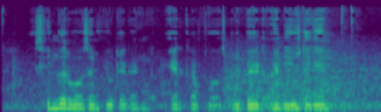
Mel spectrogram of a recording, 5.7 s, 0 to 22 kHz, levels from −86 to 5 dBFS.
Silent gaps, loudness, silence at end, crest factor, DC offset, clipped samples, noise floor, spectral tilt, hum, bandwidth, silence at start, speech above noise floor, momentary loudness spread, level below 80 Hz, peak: none; -23 LUFS; 0 s; 18 dB; under 0.1%; under 0.1%; -45 dBFS; -5.5 dB/octave; none; 17 kHz; 0.2 s; 23 dB; 14 LU; -52 dBFS; -6 dBFS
